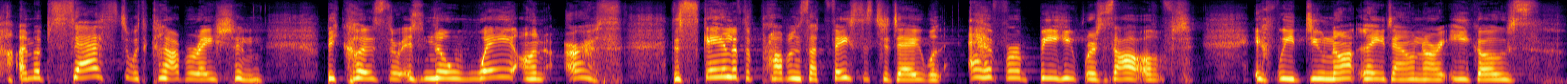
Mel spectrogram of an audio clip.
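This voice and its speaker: An animated woman in an Irish accent, high-pitched and projecting a raised voice at a moderate pace, ordinary pitch variation, dry close sound with no echo, noticeable background noise. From Ireland. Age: 50s. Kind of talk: conference keynote talk. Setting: stage with audience.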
